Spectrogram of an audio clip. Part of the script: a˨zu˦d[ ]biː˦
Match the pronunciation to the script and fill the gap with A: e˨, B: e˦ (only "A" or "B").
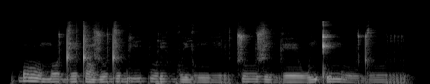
B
